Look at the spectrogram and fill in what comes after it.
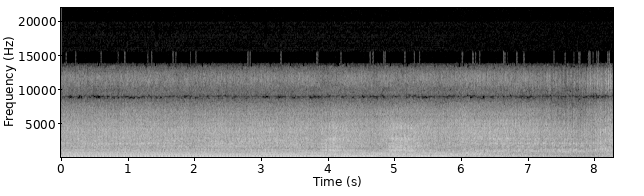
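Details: Brockway 358 truck with Cummins 555 "triple nickel" diesel at idle after valve adjustment (loose injectors adjusted, intake valves tightened): loud, steady idle with even regular beat, no ticking or misses. Running smoothly, never sounded better.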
